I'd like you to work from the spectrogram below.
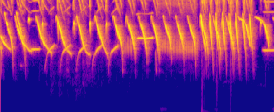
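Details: Canaries in a singing duel, used as a lure to restart a silent bird and as a master for competition birds: fast high sweeping notes repeated in quick series, ending in a dense buzzy roll.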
